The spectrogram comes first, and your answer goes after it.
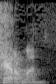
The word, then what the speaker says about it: Herman: ¿Cómo está, Hernán? Muy buenas tardes. Gracias por estar aquí en TV Perú Noticias. ¿Qué tal? ¿Cómo estás? Un gusto. Se pronuncia Herman.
